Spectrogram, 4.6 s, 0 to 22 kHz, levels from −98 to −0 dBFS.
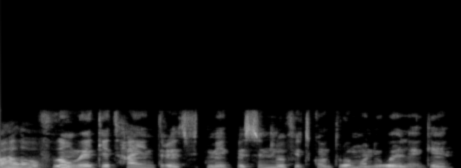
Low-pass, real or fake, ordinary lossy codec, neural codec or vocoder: none; real; none; none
